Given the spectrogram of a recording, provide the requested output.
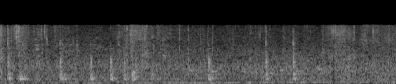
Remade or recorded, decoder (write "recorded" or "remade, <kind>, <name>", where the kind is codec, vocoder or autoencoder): recorded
